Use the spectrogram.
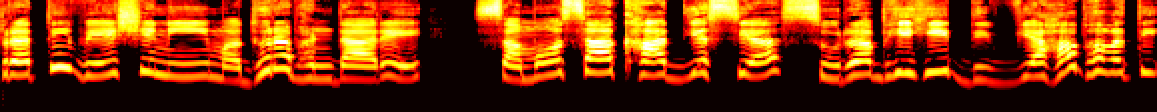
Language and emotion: Sanskrit, happy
